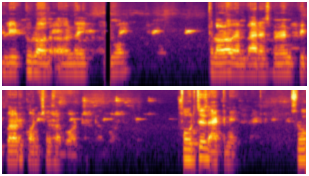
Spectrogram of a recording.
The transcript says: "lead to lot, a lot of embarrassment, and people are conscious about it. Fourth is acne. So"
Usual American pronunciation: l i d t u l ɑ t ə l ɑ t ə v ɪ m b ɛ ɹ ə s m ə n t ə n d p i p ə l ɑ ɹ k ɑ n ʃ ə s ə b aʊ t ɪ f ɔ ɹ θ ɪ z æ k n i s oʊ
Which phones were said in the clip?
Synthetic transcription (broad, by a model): l i d t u l ɑ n ə l ɑ t ə v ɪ m b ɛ ɹ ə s m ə n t ə n d p i p ə l ɑ ɹ k ɑ n ʃ ə s ə b aʊ t f ɔ ɹ s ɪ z æ k n i s oʊ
